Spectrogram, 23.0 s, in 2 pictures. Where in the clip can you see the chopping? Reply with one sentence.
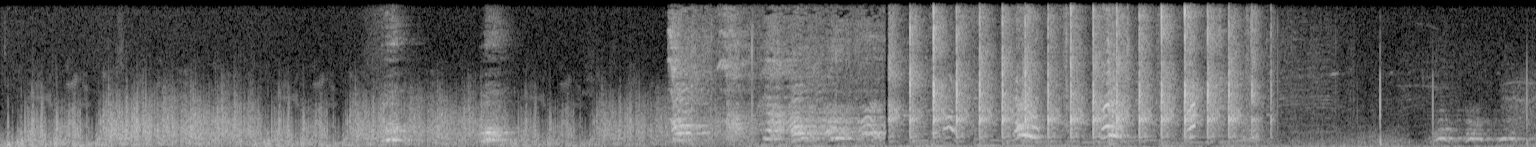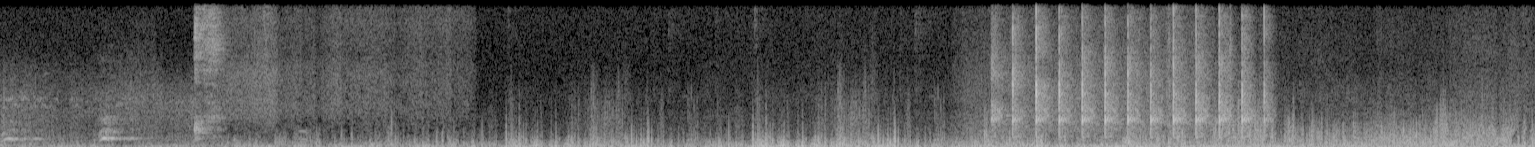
The chopping can be heard from 6.7 to 9.6 s and from 18.9 to 21.1 s.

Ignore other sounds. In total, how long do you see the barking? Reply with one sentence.
You can hear the barking for 11 seconds altogether.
